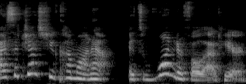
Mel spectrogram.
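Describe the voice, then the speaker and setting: A woman's put-on character voice, high in pitch with very wide pitch swings, at a fairly quick pace. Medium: read story. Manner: fast, repeats phrases.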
